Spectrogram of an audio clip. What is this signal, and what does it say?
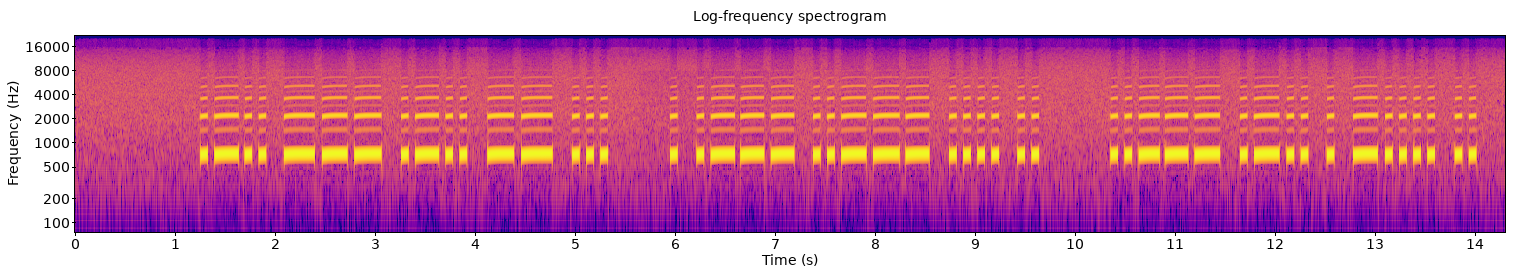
Morse code, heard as a keyed tone, hand-sent with a bug key, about 17 wpm, 740 Hz. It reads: LOLMS EJ2HI 2LE6I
